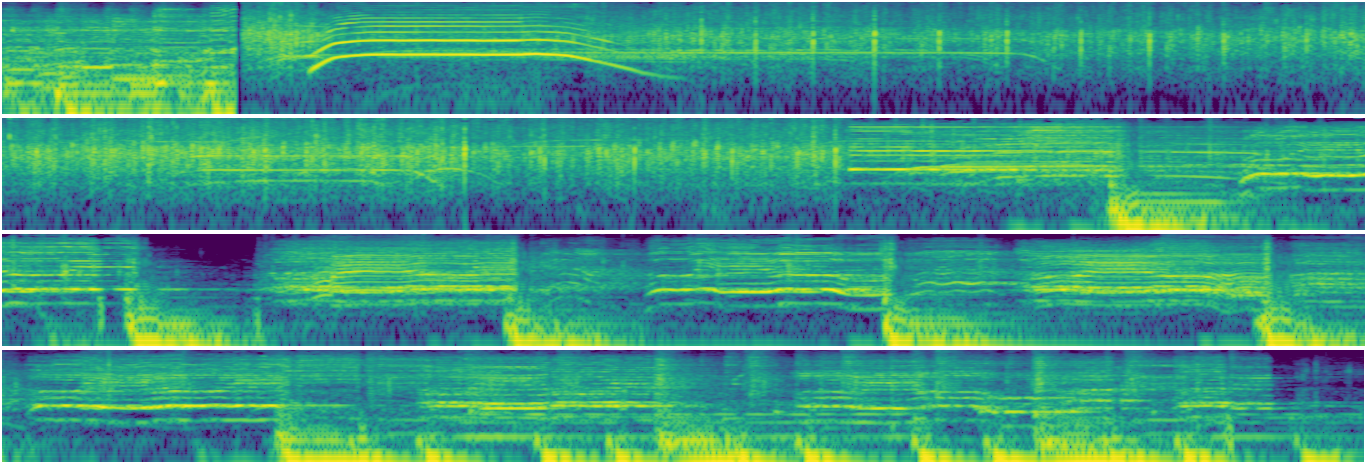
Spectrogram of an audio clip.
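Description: Live musical-theatre band and singers: a long held note that ends about three seconds in, then several seconds of audience cheering and applause. About twelve seconds in, the band and singers start an upbeat Latin number with hand drums.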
